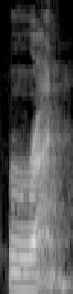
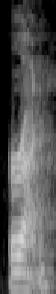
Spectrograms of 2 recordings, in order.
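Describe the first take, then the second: First: The R is strong, with rounded lips. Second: The R is weak, with relaxed lips. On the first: The speaker calls it right. "we want the second one, we want the rounded one" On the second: The speaker calls it wrong. "But if I relax them"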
